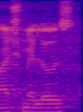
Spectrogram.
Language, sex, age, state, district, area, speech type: Goan Konkani, male, 18-30, Goa, Murmgao, urban, spontaneous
